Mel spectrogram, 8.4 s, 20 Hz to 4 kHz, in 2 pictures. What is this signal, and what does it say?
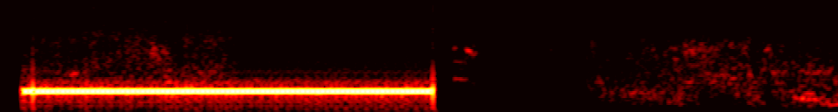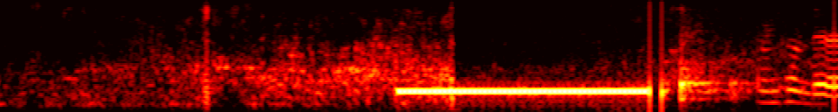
Ringback tone (North America), 440 + 480 Hz, with speech.
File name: out- - - - - .39625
